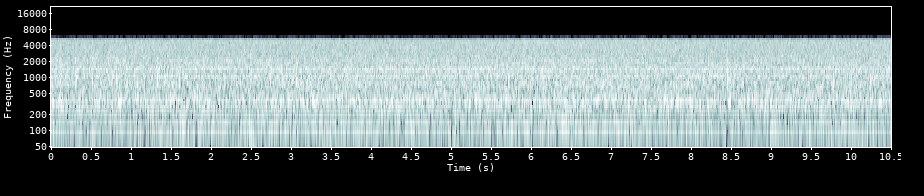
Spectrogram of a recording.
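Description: Steady hiss of background noise with a faint steady hum running under it; no distinct sounds stand out.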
